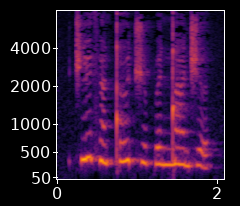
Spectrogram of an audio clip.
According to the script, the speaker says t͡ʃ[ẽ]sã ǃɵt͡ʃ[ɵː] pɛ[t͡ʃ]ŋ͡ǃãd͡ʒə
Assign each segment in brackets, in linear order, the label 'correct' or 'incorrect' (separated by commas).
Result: correct, incorrect, incorrect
